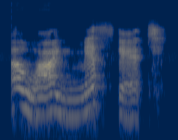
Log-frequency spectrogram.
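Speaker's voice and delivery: loud, drawn-out lament; slow, exaggerated dismay; Mama. A narrator's reading. Mama missing a shooting star, loud dismay. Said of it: "I forgot Mama's accent".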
